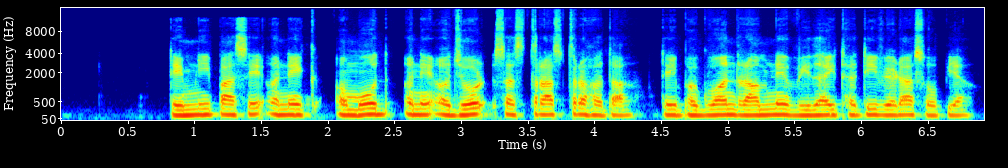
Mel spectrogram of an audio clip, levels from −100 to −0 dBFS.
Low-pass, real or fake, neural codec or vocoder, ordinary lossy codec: 14.4 kHz; fake; vocoder, 44.1 kHz, 128 mel bands every 512 samples, BigVGAN v2; Opus, 24 kbps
